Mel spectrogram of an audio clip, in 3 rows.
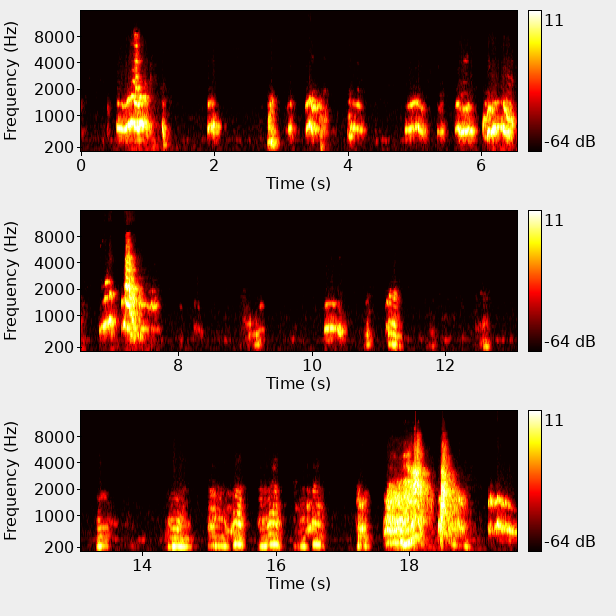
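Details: Roman and Blue, six-week-old blenheim Cavalier King Charles Spaniel puppies born November 14, 2022, kept in an indoor pen. A long run of rapid, uneven yips and squeaky whimpers, with a burst of harsher barking near the end.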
